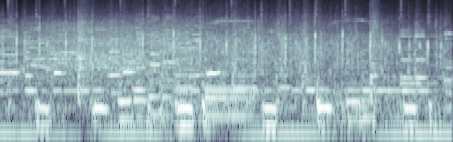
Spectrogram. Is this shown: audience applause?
yes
